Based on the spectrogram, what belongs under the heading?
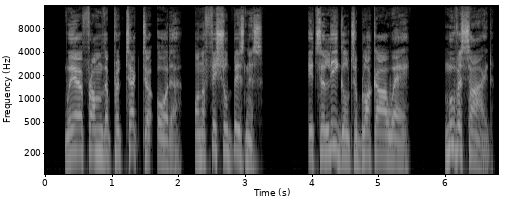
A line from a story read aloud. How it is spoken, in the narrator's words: He raised his voice and shouted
